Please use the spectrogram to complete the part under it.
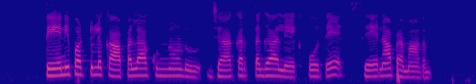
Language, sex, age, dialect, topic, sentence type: Telugu, female, 18-24, Utterandhra, agriculture, statement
